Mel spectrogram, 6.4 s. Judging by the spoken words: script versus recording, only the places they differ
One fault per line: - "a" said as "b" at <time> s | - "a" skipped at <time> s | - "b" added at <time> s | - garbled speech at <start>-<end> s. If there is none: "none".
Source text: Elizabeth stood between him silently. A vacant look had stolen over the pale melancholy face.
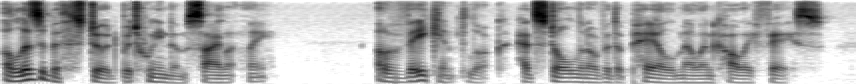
- "him" said as "them" at 1.3 s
